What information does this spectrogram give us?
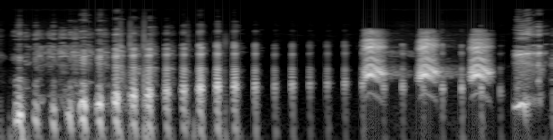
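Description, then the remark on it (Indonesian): A crow sound effect played by a DJ: a rapid run of short, clipped crow calls slows and fades, then three loud, harsh caws ring out, followed by one more. No one speaks. “kasih gagak gagak DJ”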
